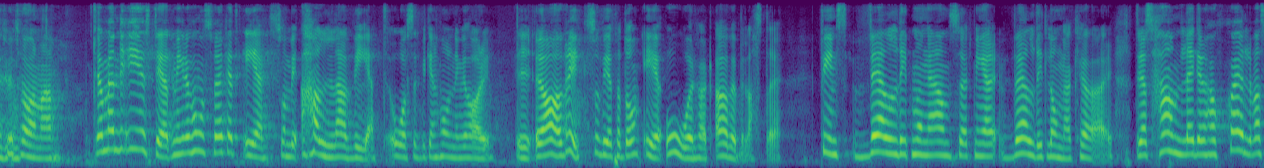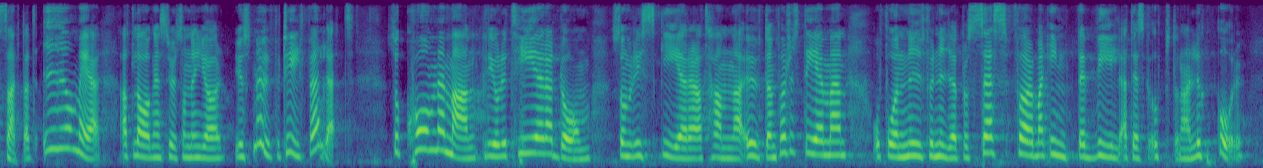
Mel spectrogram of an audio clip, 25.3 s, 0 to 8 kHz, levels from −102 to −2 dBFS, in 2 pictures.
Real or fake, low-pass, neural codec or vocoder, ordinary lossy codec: fake; 7.2 kHz; codec, 16 kHz, 4 kbps, FunCodec, trained on LibriTTS, 50 frames a second; none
